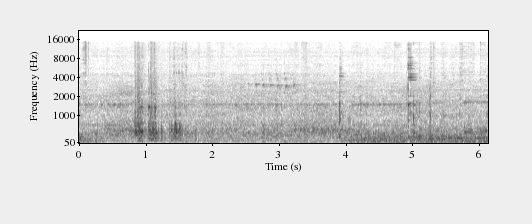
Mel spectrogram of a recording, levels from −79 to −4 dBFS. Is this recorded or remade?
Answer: recorded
